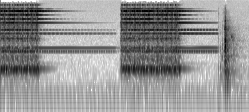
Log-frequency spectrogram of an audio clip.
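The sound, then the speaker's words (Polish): A telephone bell rings twice in long, bright electronic bursts, each followed by a pause, then a short click like the receiver being picked up. Clear, with no voices. The telephone is ringing in a home. “Niedługo po wizycie w biurze prezesa radia w domu Agnieszki zadzwonił telefon.”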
